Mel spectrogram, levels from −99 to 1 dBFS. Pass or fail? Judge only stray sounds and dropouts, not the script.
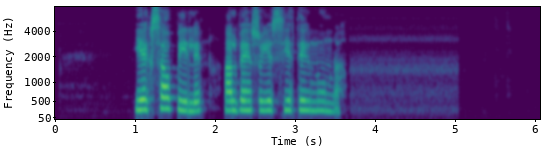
pass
